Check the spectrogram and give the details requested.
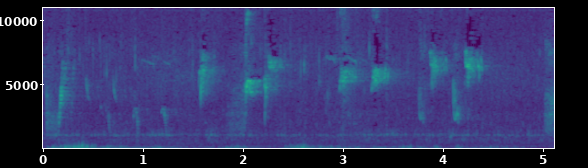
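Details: Fighting White-throated dippers at the Thin river, Warby, France, utter short shrill chirps in loose series, several sharp and rising, over flowing water with a few low splashes.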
